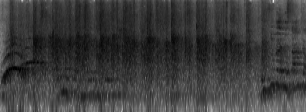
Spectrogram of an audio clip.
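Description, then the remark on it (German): Loud, dense applause from an audience fills the room, a steady wash of many hands clapping that holds for several seconds before thinning slightly at the end, with a voice briefly audible. “Vielen Dank. Applaus.”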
